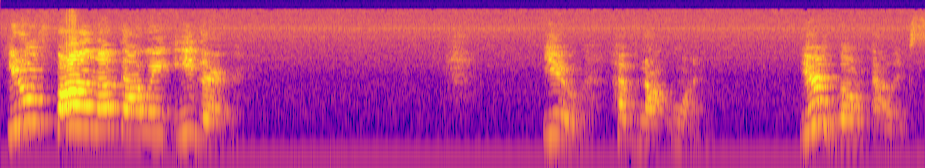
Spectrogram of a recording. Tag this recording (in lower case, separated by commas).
monologue, speech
